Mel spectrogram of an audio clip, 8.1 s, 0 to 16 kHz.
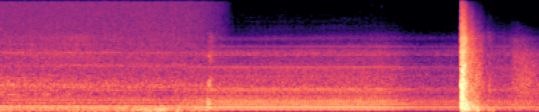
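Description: An M109 self-propelled howitzer's 155 mm gun firing once, about seven seconds in: a single sharp, very loud blast that dies away over about a second. Before the shot a steady, many-toned hum holds throughout.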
